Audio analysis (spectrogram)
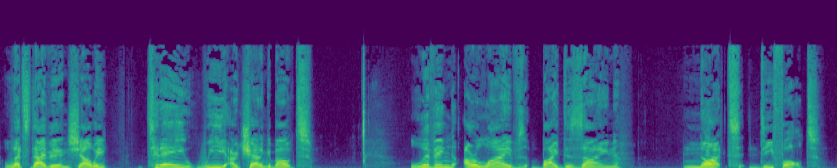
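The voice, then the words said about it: Strained, worn-out voice. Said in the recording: “My voice is a little off today... Too much laughing, too much singing, too much screaming... my voice being the way it is”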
